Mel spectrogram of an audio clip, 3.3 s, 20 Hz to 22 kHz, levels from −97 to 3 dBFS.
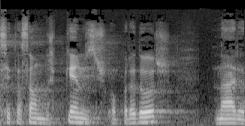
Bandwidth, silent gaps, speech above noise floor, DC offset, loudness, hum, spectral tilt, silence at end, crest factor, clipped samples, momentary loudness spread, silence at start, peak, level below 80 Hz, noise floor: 16.5 kHz; none; 26 dB; under 0.1%; -23 LUFS; none; -4 dB/octave; 0 s; 22 dB; under 0.1%; 11 LU; 0 s; -2 dBFS; -58 dBFS; -48 dBFS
